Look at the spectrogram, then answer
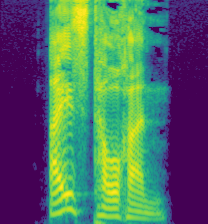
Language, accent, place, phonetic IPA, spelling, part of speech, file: German, Germany, Berlin, [ˈaɪ̯sˌtaʊ̯xɐn], Eistauchern, noun, De-Eistauchern.ogg
- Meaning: dative plural of Eistaucher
